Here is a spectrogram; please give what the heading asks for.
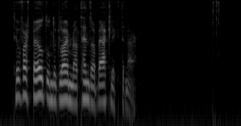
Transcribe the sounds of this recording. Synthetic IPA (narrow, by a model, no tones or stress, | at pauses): t̪ʰɪwfast̪̚bewt̪ʊnt̪əɾɡlœɥməɹat̪ʰɛnt̪ɾabæːkʰlɪkt̪ɪna̰ɹ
